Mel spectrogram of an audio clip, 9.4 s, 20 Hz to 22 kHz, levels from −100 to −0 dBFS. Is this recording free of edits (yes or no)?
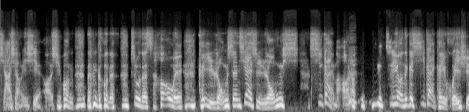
no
